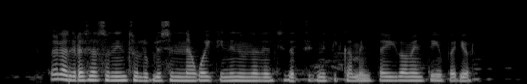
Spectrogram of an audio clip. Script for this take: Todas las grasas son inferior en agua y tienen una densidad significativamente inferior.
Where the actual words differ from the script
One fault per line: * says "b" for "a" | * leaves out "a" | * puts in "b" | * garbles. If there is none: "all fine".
* says "insolubles" for "inferior"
